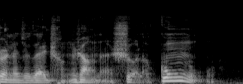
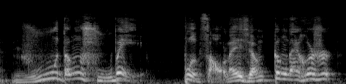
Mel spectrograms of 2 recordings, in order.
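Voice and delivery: scolding; 10 semitones higher than usual. Acted. 关羽立马城下骂守军，高声斥责. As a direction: berate the rats from horseback. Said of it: "指着就骂他们".

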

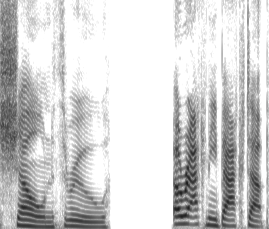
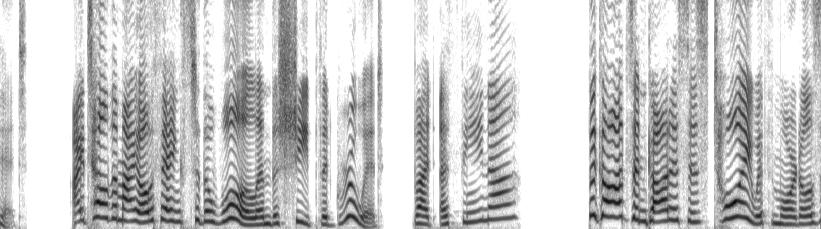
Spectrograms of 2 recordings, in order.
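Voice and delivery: put-on defiant young woman; 7 semitones higher than usual. Arachne defies disguised Athena.

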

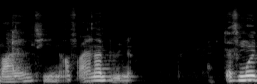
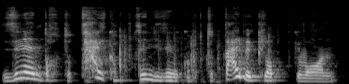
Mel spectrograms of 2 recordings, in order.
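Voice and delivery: angry; 4 dB louder than usual. A narrator's reading. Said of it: "rief Tom wütend".

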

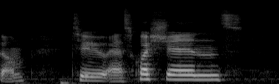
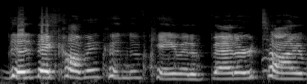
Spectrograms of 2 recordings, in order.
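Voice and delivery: ordinary delivery

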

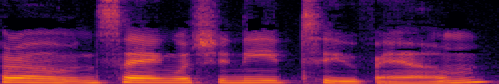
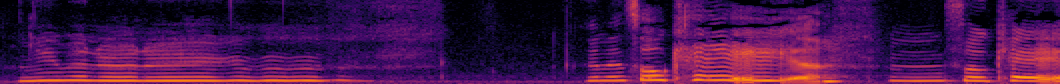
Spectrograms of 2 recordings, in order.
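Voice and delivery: higher, slow soothing voice; 10 semitones higher, slower than usual. Acted. Reader comforting Libra in a high sing-song voice. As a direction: coo the comfort gently.

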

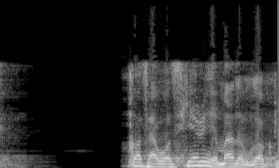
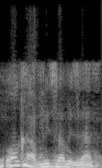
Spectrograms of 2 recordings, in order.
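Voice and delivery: usual speaking voice

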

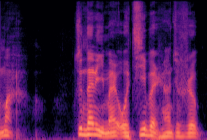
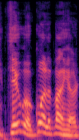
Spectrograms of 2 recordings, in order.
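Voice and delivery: ordinary talk

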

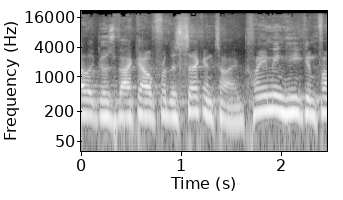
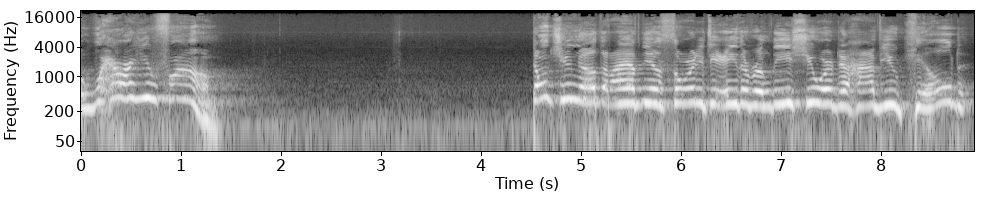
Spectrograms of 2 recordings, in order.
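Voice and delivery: exasperated interrogator; 8 semitones higher than usual. Acted. Pilate interrogating Jesus in private, high-pitched and exasperated. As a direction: pull rank on a silent prisoner.

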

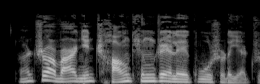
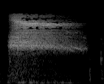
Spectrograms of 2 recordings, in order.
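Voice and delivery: soft, drawn "shh"; shushing; 8 dB quieter than usual. Acted. Grandmother hushes grandson in the yard, soft shush. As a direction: hush the child softly.

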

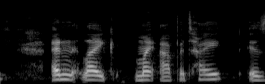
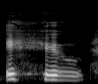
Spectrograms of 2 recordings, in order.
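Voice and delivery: mock disgust; 7 dB louder than usual. Real, not acted. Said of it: "that sounded so bad".

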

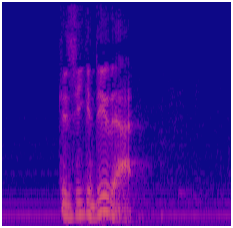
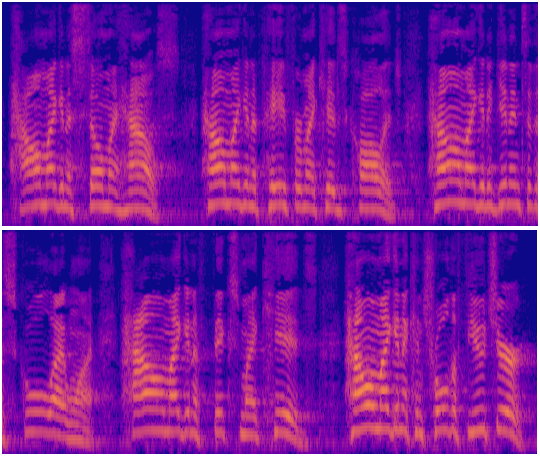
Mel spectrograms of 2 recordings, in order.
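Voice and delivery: worried questions building higher and louder; mock rising panic; 5 semitones higher, 5 dB louder than usual. Pastor imitating the congregation's anxious questions, building. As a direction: let the panic climb each question. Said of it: "And so we say".

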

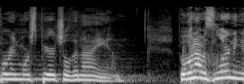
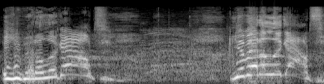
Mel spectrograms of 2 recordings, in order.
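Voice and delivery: punchy preacher's shout; shouted warning; 3 semitones higher than usual. Acted. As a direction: holler it as a threat.

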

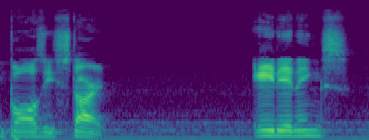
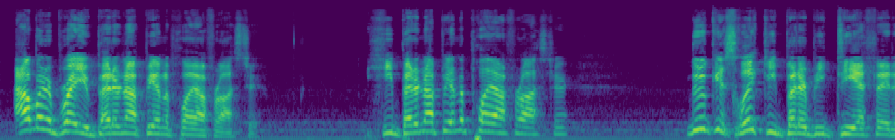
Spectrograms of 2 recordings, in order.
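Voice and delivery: loud, raised-pitch insistence; angry warning; 5 semitones higher, 6 dB louder than usual. Real, not acted. Fan warning the team about its playoff roster, angry. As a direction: lay down an emphatic warning.

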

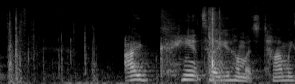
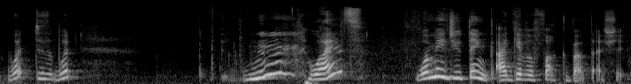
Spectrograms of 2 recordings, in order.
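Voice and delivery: retold indignant retort; 3 semitones higher, 5 dB louder than usual. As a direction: tell him off in exasperation. Acts out indignant retort to man.

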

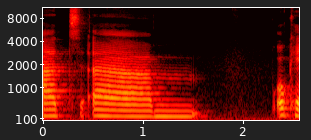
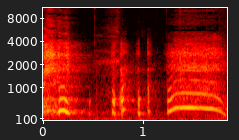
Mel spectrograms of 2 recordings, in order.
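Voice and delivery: short high laugh; 12 semitones higher than usual. Real, not acted. Laughing after story.

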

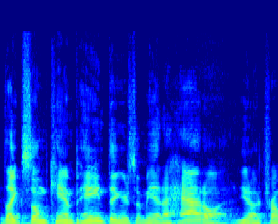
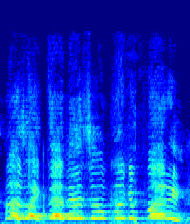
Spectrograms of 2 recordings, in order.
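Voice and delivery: high, loud words squeezed out through laughter; giggling mid-sentence; laughing through words; 4 dB louder, slower than usual. Real, not acted. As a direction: talk while cracking up. Laughing while retelling.

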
